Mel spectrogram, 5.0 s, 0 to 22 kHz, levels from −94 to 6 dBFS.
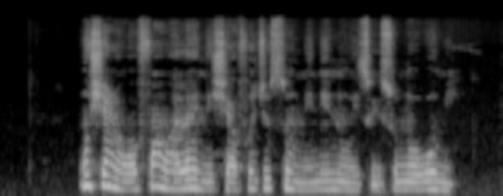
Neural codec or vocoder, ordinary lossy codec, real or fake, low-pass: none; AAC, 48 kbps; real; 14.4 kHz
